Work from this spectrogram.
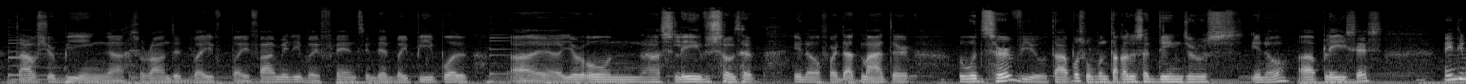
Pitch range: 110-135 Hz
